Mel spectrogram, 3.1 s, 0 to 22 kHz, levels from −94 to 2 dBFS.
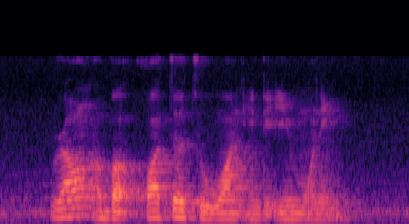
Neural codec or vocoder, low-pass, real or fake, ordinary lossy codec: none; none; real; none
